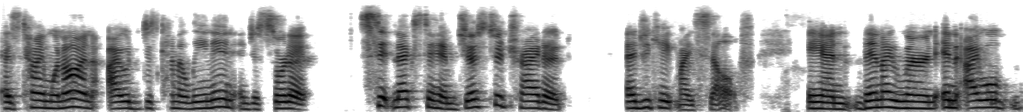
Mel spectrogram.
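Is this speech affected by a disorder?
No.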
